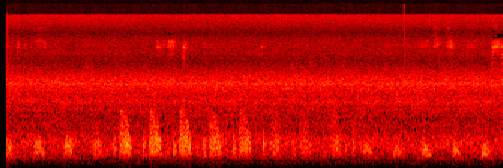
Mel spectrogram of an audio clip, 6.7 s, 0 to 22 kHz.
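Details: Normal fetal heartbeat at 13 weeks 6 days of pregnancy on a home pocket fetal Doppler: fast, regular whooshing beats, hand-counted about 154 bpm; device's bpm display inaccurate.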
